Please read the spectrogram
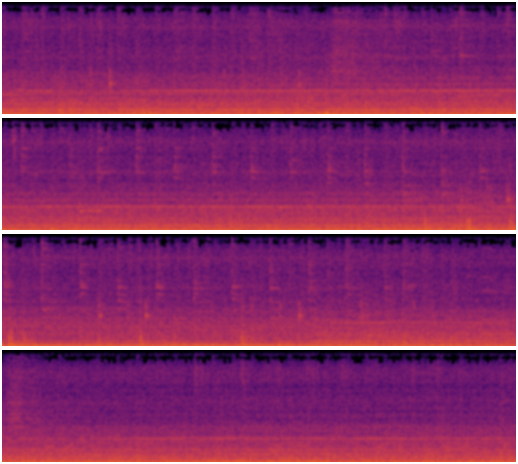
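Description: A steady low hum and rumble, unchanging throughout, with a thin steady whine above it and a few faint clicks.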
